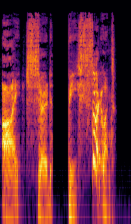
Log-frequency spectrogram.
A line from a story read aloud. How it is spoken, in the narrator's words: Auguste snarled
